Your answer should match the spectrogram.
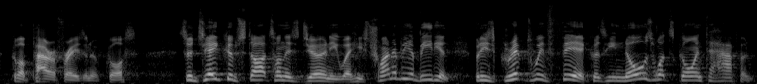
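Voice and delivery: ordinary delivery

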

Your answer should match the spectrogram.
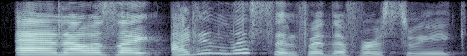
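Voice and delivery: normal talking voice

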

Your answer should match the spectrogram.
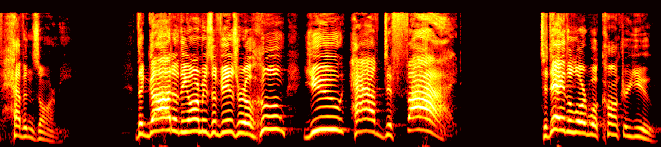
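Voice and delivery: loud, high declaration with stretched key words; fired-up preaching. A narrator's reading. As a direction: proclaim it like a preacher lighting it up. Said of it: "this guy is preaching".

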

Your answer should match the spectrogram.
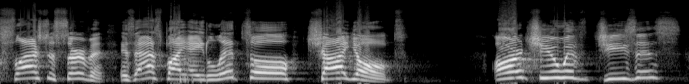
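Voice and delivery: high, loud driving sermon voice; forceful preaching. Acted. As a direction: preach it hard to the crowd.

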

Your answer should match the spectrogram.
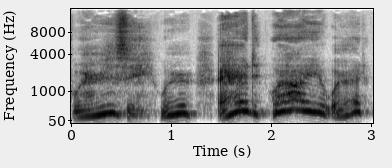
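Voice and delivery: high, hammed-up calling voice; frantic searching. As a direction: call out for a lost friend in mock desperation. Retells frantic man searching the bar.

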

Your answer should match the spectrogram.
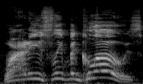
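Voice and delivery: high, drawn-out mock demand; mock incredulous question. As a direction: ask it slowly in a high, put-on voice. Acting out film character's challenge.

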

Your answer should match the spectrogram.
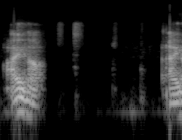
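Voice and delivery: put-on brief, even reply in a Russian accent. Cosmonaut answers his dying crewmate, Russian accent. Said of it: "I'm gonna make it Russian".

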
